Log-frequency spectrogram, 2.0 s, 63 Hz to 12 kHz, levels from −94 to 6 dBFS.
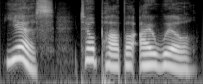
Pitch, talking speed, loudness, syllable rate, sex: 215 Hz, 150 wpm, -16 LUFS, 3.6 syllables/s, female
